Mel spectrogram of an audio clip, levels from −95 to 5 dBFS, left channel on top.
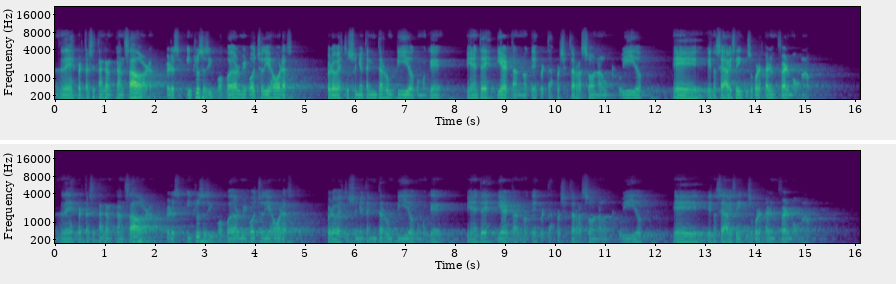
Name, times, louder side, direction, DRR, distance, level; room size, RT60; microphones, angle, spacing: voice 1, 0.0-2.0 2.2-4.7 5.5-7.7 8.2-11.7 12.4-15.1, left 7 dB, 85° left, 13 dB, 0.4 m, -34 dB
20.0 x 7.9 x 2.4 m, 2.2 s
head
